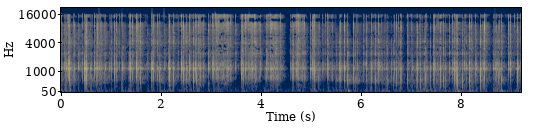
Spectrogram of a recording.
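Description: Long dark-painted nails tap and scratch the carved front of a small, hollow, whitewashed wooden box with an openwork floral carved lid, held in both hands. The result is a steady stream of rapid, dry, woody clicks with a tone near 1.1 kHz that die away almost instantly, mixed with bright scratchy rasps and no low end.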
